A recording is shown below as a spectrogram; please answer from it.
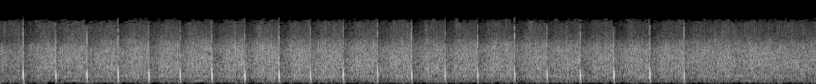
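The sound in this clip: Audience applause welcoming a debate speaker, a theologian and author: dense clapping holds at an even level throughout, with sharp individual claps standing out at a steady pace.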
